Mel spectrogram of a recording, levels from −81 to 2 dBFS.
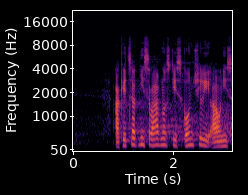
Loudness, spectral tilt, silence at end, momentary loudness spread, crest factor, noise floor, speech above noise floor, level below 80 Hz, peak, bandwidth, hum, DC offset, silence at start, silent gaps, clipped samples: -30 LUFS; -3.5 dB/octave; 0 s; 5 LU; 24 dB; -67 dBFS; 37 dB; -88 dBFS; -8 dBFS; 11.5 kHz; none; under 0.1%; 0.85 s; none; under 0.1%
